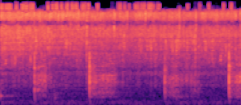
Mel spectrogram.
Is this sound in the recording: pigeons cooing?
no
